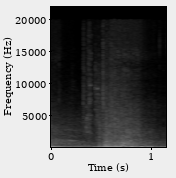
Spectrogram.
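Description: Gunfire in Fable III crackles as a short, dense volley of booming shots, loud and close, packed into about a second.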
